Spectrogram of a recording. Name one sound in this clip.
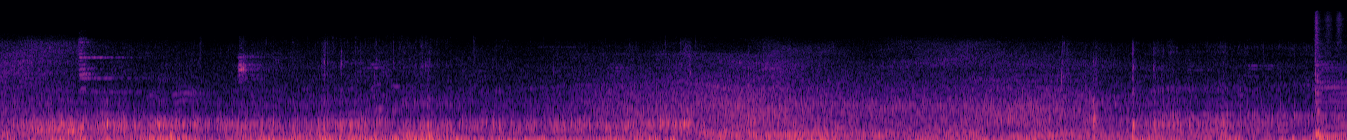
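Skateboard wheels roll and rumble steadily on rough asphalt.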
